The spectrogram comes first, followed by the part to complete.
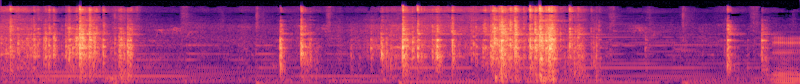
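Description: Segmented steel tarp poles clinking and clattering against one another as they are slid out of their bag and laid down, with clusters of metal clinks near the start and again about two and a half seconds in. Background music plays under it.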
